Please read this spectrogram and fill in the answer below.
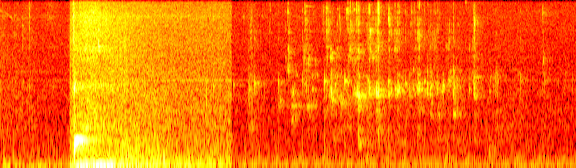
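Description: A cork stopper is pulled from a glass gin bottle with a sudden hollow pop about half a second in, ringing briefly. Gin is then poured faintly into a stainless steel jigger.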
